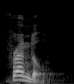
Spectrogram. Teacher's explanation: With a dark L. You add the dark L to friend.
